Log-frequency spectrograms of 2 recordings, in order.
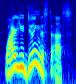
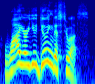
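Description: First: A light plea in the voice of a worried mother; mother half pleading with her son; mild pleading mom. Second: "Why are you doing this to us?" pitched higher and louder, pressing on "doing"; a mother's exasperated demand; mother confronting her son after searching for him; full scolding mom. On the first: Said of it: "mom mode turns on". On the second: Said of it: "like when mom says your full name". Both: Retold or imitated.

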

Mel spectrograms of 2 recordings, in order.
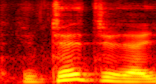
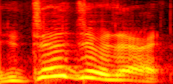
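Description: First: Said in the usual way. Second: Angry accusation. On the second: Acted. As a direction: throw the accusation back hard. Angry accusation after calm line.

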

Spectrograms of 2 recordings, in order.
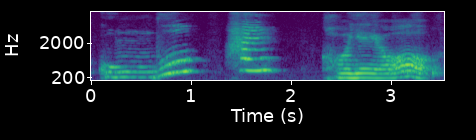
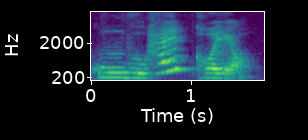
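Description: First: "공부할 거예요" slowly, stretched and split; teacher sounding out "공부할 거예요" in pieces; drawn-out demonstration. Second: Said in the usual way. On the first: Shown as a demonstration. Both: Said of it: "We have to put 리을 거예요".

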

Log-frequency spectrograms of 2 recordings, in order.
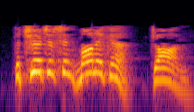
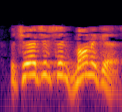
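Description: First: High, loud call to the driver; urgent cry. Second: Raised, loud instruction to a driver; called-out order. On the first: Lady to her coachman John, crying out. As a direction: cry out the order in a raised pitch. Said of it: "she cried". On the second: Passenger jumping into a cab, calling out. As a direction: call it out briskly, pitched high. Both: A narrator's reading.

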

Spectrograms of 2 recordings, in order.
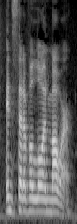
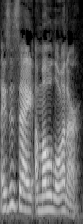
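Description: First: Said in the usual way. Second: Mow lawner said as one word, lawn mower swapped; deliberate mix-up mow lawner; swapped word order. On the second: Shown as a demonstration.

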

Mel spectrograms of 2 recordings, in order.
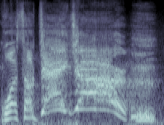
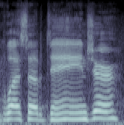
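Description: First: Drawn-out shriek on DANGER; battle cry to hype yourself up; shouted catchphrase. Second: Said in the usual way. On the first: Acted. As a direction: yell it, leaping very high on the last word. Same line repeated, now shouted.

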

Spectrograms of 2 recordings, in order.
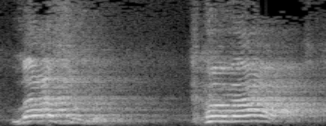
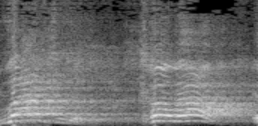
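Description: First: Calling Lazarus out, higher and louder; a commanding call into the tomb. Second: Higher and louder, shouted command; loud call. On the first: Jesus calls dead Lazarus out of the tomb, loud and high. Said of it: "called out in a loud voice". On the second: Jesus shouting into the tomb for Lazarus, louder and higher. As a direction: call him out of the grave. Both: A narrator's reading.

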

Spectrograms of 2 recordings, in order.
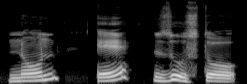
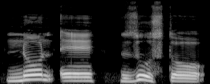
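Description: First: "non", "è", "giusto" each set apart by pauses; word by word. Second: Said in the usual way. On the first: Shown as a demonstration. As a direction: say "non è giusto" one word at a time, pausing after "non" and "è". Teacher repeats it word by word.

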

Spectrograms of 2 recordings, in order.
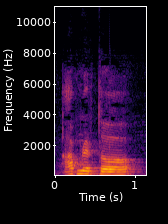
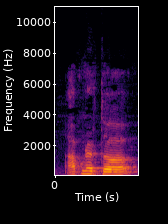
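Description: No difference in how they are said.

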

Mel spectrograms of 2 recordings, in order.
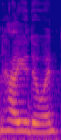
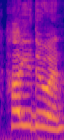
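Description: First: Said in the usual way. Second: Higher, louder, hammed-up How you doing; cheesy pickup-line greeting. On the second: Shown as a demonstration. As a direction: lay on the flirty charm. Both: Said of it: "please write, "How you doing?".

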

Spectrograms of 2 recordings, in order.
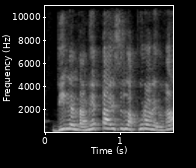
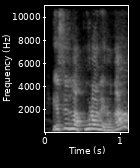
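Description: First: Said through a short laugh. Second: Said in the usual way. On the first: Real, not acted. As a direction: let a laugh slip into the words. Repeats the claim twice.

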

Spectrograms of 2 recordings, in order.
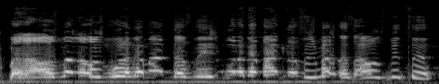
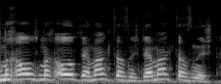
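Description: First: Very high-pitched, frantic wailing yell; retold hysterical screaming. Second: Higher-pitched, urgent repeated plea; retold agitated plea. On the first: Panicked friend screaming at the narrator to stop the Koran, hysterical. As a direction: imitate a friend screeching in panic, begging. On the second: Scared friend begging the narrator to stop the Koran, urgent. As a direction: imitate a panicked friend, held back. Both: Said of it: "der hat mich so angeschrien".

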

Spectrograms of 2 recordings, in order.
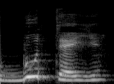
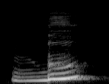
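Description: First: Said in the usual way. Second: "bouteille" split by a long pause, bou... teille; syllable by syllable. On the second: Shown as a demonstration. Teacher showing pupils the syllables, "bouteille" syllable by syllable. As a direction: break "bouteille" into two separate beats. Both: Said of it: "Si je supprime la première syllabe".

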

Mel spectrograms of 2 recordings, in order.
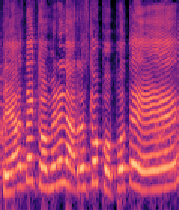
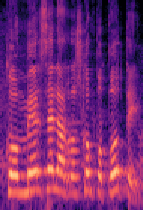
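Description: First: "comer el arroz con popote" dicho agudo y fuerte, a lo chilango; chilango burlón. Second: "comerse el arroz con popote" dicho lento, con su voz normal; la frase citada, lenta y clara; frase repetida despacio. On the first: Retold or imitated. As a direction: remata la burla con acento chilango. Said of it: "Me dijo". (el chilango se burla, agudo y fuerte) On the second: Shown as a demonstration. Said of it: "esa frase". (el colombiano repite la frase despacio)

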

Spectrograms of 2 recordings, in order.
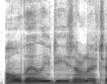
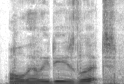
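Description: First: Higher, louder, pleased exclamation; excited. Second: Said in the usual way. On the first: Real, not acted. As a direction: announce it with delight. Lamp works again, delighted.

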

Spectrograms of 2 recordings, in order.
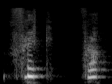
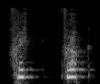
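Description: No difference in how they are said.

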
